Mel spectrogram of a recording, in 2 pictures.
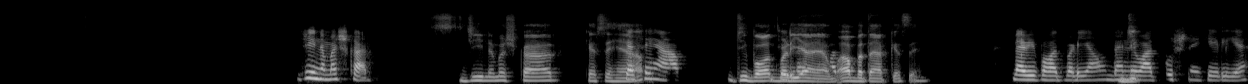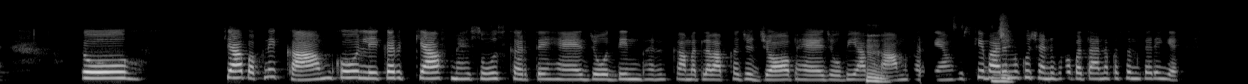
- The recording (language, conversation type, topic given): Hindi, unstructured, आपको अपने काम का सबसे मज़ेदार हिस्सा क्या लगता है?
- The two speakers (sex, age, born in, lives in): female, 30-34, India, India; male, 55-59, India, India
- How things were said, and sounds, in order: mechanical hum; other background noise; in English: "जॉब"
